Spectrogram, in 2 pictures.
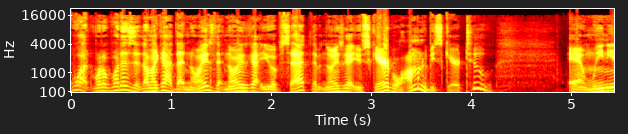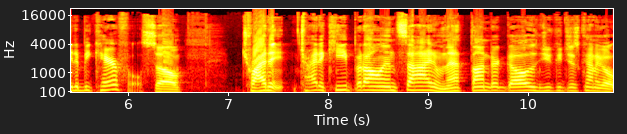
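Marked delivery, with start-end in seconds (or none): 0.0-4.2 fast, anxious, frightened dog voice babble. Acting out a dog reacting to its owner rushing to the window: voicing a dog getting scared. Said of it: "your dog's coming with you like".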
